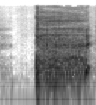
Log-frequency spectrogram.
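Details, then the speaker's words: Harsh, rough cough from an adult woman, ill with a worsening cold and coughing up phlegm: a single burst with a short second catch at the end. "I'm going to apologize now for any sneezing or sniffling or coughing that I might do like in a"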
